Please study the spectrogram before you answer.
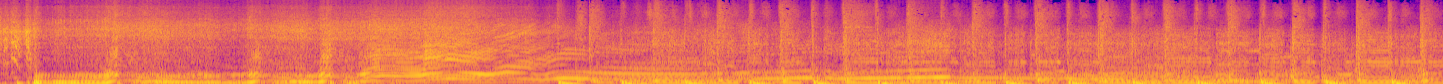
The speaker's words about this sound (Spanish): las motos. Bueno, se han disputado ya siete carreras del Campeonato del Mundo de Motociclismo.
